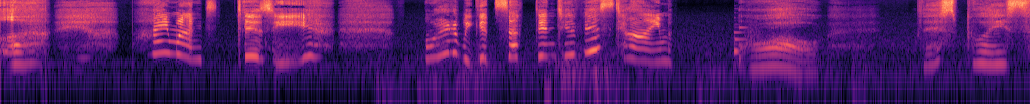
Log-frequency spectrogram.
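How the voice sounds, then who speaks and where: In a put-on character voice, a female-sounding speaker talks at an extremely high pitch and a very slow pace, with long, frequent pauses and light background noise. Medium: fan dub. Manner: chatty, hesitant, refers to self in third person.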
